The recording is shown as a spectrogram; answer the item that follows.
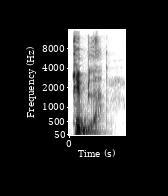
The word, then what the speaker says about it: Qibla: Q-I-B-L-A, Qibla.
